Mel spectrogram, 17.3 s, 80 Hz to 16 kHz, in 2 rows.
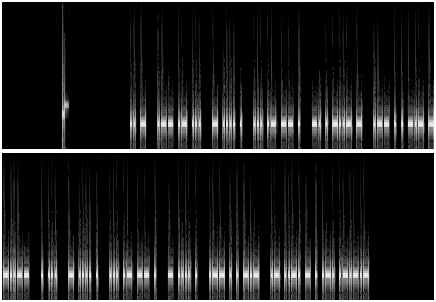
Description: Morse code, heard as a keyed tone, about 36 wpm, 700 Hz. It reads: IT WAS THE SAME NEXT WEEK, ES THE SAME THE WEEK AFTER.
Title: Sentences from Top 500 Words and Abbreviations 35wpm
